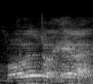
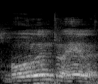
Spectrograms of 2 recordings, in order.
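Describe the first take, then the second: First: Bolan to hela, louder and punched; emphatic recitation. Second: Said in the usual way. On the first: Shown as a demonstration. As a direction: hit Bolan to hela hard. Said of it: "Hela means just like". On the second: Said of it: "Bolan means talking".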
